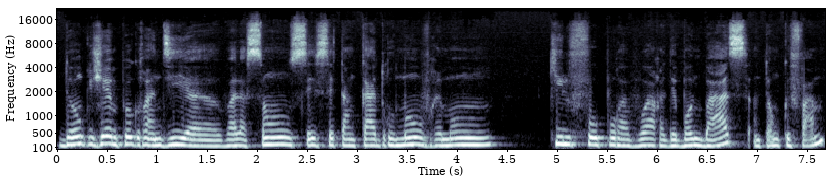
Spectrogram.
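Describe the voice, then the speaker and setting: A woman's fairly low, dark, mellow voice with fairly even intonation at a very slow pace. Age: 40s. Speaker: hospital worker sharing testimony. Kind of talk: testimony.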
